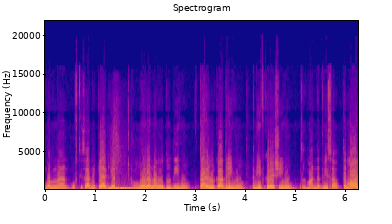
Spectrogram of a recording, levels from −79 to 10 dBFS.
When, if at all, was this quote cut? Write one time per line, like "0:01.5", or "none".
0:01.4
0:03.0
0:04.1
0:05.4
